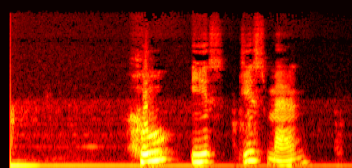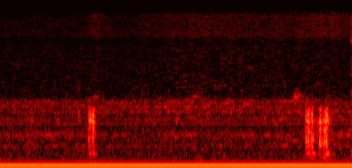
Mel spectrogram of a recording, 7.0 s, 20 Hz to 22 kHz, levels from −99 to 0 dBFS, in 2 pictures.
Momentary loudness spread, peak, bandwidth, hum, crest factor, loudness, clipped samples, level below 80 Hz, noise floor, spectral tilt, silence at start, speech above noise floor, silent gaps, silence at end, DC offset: 27 LU; -2 dBFS; 11 kHz; none; 18 dB; -16 LUFS; under 0.1%; -52 dBFS; -49 dBFS; -8 dB/octave; 0.1 s; 34 dB; none; 4 s; under 0.1%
